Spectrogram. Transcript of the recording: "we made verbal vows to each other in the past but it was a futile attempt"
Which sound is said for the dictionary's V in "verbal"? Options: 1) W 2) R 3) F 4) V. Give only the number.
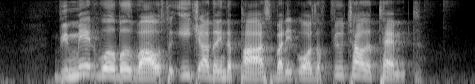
1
